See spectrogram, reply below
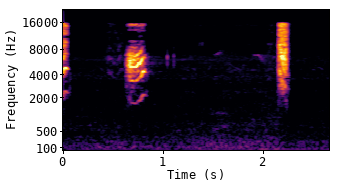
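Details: Female double-collared seedeater calling to stimulate males: one bright high chirp with a lower downward sweep, then a shorter sharp note about one and a half seconds later, over a low hiss.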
